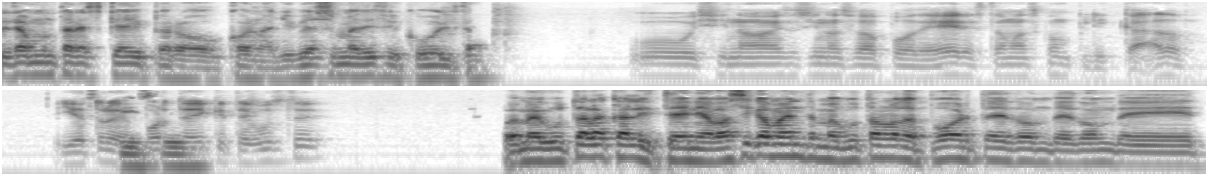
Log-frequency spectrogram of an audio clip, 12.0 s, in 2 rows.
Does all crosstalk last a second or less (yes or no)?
yes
